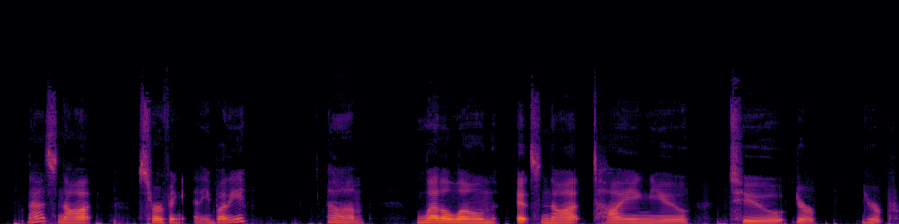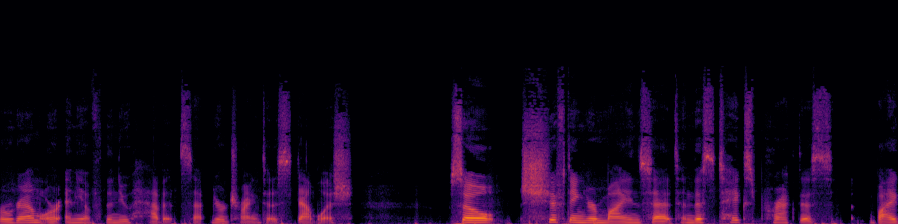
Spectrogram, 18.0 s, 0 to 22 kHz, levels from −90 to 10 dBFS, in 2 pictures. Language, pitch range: English, 165-205 Hz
